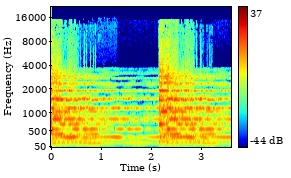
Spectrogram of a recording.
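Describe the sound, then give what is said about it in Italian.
Church bells in Lugano ring out loudly, one long resonant toll humming away before a second strike lands, its rich overtones lingering with no voices present. “Le campane appartengono alla nostra storia, che iniziò proprio in quest'angolo di periferia.”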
